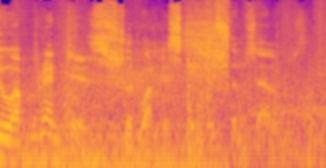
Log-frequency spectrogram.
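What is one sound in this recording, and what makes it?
A lightsaber hums and buzzes.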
